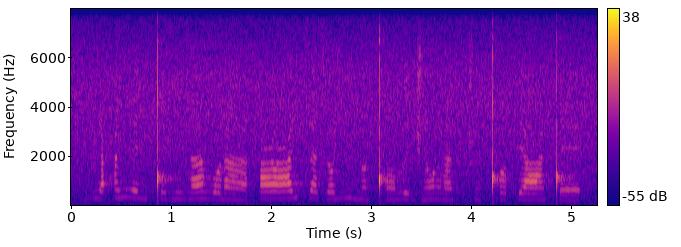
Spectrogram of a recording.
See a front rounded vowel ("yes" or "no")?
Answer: no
